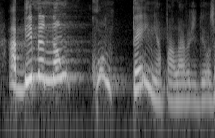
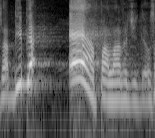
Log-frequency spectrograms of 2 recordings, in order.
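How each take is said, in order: First: "não contém" set apart, with CONTÉM leaned on; pause, then hit "contém" as the wrong word; stress on CONTÉM. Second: "é" held long and loud, the rest lower; stress on É. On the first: Pastor correcting a common belief, stress on "contém". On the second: Pastor telling congregation what the Bible is, booming stress on "é". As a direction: hammer the word "é" and stretch it. Contrasts "é" with "contém. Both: Shown as a demonstration.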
